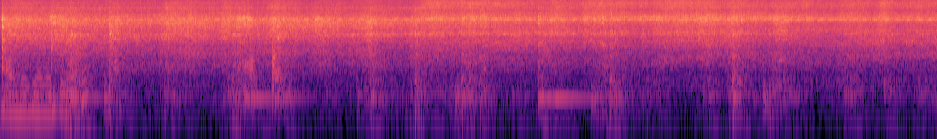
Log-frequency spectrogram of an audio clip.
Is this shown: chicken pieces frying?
yes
